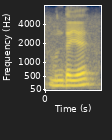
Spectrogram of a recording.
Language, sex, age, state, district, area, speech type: Tamil, female, 45-60, Tamil Nadu, Perambalur, urban, read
